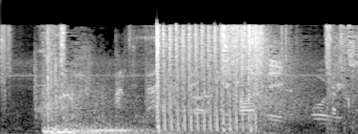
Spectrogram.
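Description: Rapid automatic gunfire bursts from a video game shooter, loud and close, with a sustained rattling volley mid-clip followed by scattered shots and game sounds.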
